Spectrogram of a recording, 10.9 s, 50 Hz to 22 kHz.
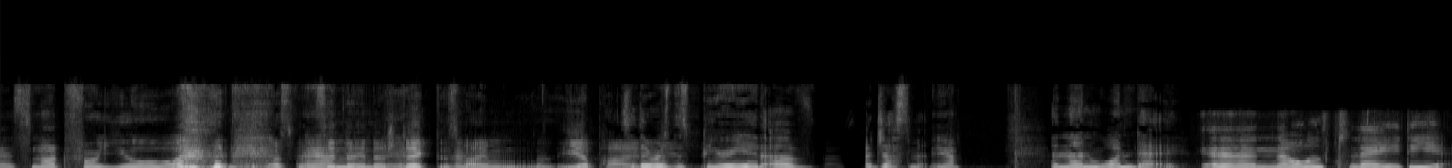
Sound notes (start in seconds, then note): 2.0 speaking German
